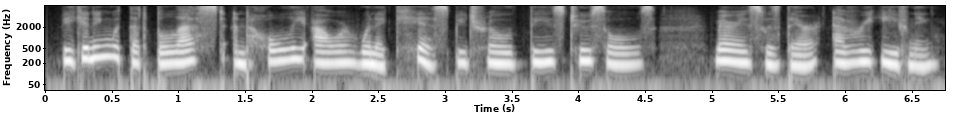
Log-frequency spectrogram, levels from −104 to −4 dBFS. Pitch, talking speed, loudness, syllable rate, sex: 210 Hz, 170 wpm, -17 LUFS, 5.6 syllables/s, female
